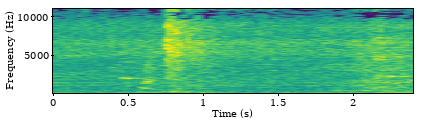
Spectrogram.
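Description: A single sharp crack about three-quarters of a second in: a badminton racket striking the shuttlecock, heard over the steady low hum of a large sports hall.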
